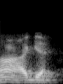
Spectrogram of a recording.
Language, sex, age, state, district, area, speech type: Odia, male, 60+, Odisha, Gajapati, rural, conversation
